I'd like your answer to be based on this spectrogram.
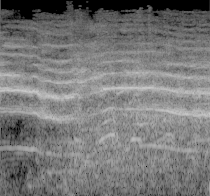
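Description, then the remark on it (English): A voice imitates the squeak of an ironing board being opened: a long, high-pitched creaking squeal, held steadily and loudly for a few seconds with a strained, whiny tone. “I don't know if I'm being overly ambitious, but I'm trying to invent an ironing board that when you open it, it doesn't sound like this.”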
